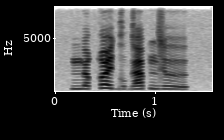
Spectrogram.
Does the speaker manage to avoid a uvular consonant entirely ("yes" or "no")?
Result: no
